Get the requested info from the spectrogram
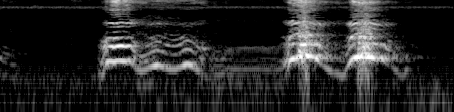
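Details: Dog giving three voiced, wavering calls: one long wobbling cry that rises and falls, then two shorter barks in quick succession after a brief pause.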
